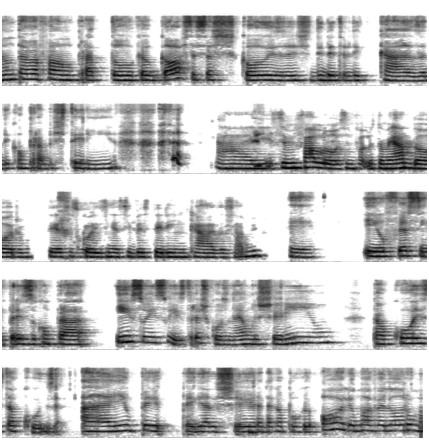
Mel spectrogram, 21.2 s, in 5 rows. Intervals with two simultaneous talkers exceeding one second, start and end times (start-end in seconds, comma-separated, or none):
none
